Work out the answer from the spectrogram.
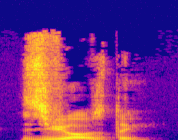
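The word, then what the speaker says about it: zviozdy (звёзды): Zviozdy, qui est le pluriel du mot zvizda, qui signifie étoile. Eh bien, donc les étoiles, zviozdy, l'accent tonique est sur le yo.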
